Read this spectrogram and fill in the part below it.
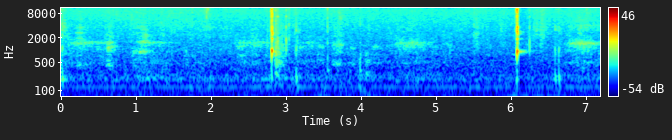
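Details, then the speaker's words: Hiccups from a baby (the baby's first hiccups) while a pet, Guinness, investigates the strange noise. "What is that? Those are baby hiccups."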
